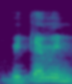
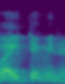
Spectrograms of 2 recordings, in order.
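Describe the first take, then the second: First: The first syllable has a short 'i' vowel. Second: The first syllable has an 'eye' vowel. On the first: "விட்டமின் தான்" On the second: "அமெரிக்கன்ல வந்து வைட்டமின் எடுத்து pronounce பண்ணுவாங்க"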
